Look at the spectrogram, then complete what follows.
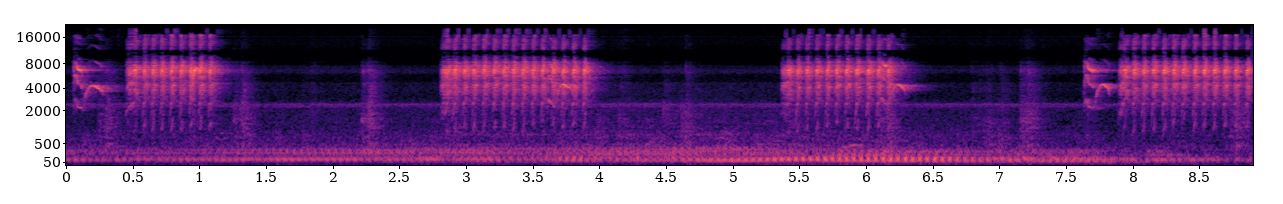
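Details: Spicy rapid-fire fill from a Cucak kinoi: four bursts of dense, fast, high pulsed trilling, each under a second or so long, separated by gaps filled with a low background hum.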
